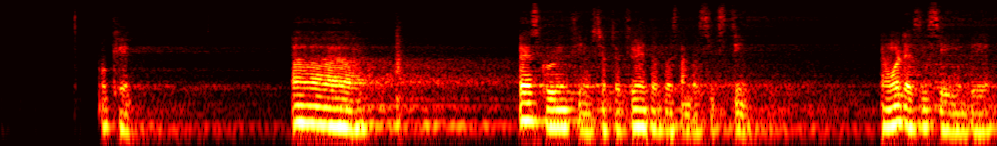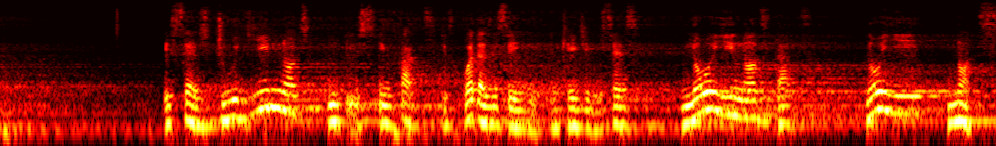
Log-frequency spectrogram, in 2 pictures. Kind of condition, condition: setting, large echoing room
